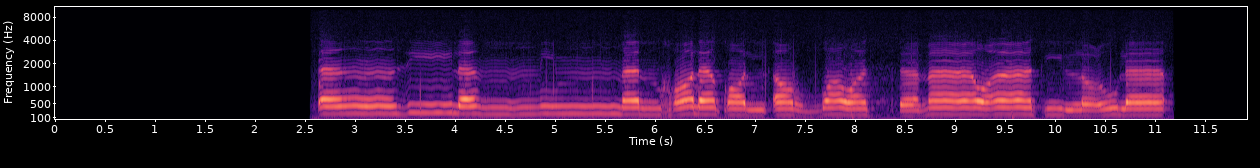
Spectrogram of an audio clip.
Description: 020004 Surat Thaahaa ayat 4 dengan bacaan murattal ayat oleh Syaikh Mahmud Khalilil Hushariy:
